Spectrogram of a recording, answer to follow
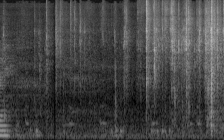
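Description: Hands handling hockey trading cards and a foil card pack: light clicks and rustles, sparse at first, then coming thick and fast in the last second or so as a pack is worked open.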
